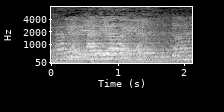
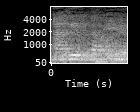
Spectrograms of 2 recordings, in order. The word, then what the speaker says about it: karier: Karier. Ibu Eni sebagai wanita karir, salah, bukan karir, tetapi karier.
